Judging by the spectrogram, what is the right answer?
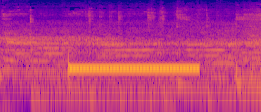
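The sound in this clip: A single steady telephone tone marks a live call being placed: one clear, mid-pitched beep held for about a second, then cutting off over a faint background hum.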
